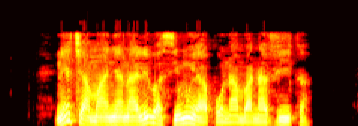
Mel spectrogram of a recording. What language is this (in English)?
Taita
